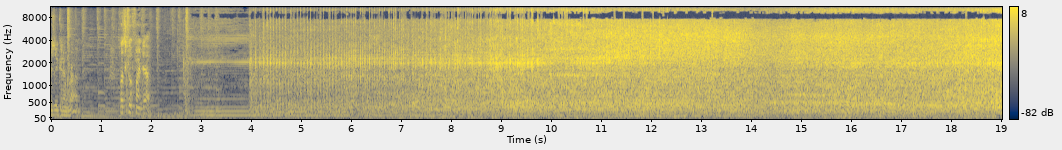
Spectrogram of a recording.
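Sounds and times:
toy train motor whirring: 2.8s - 19.0s
wheels rumbling over rails: 4.0s - 19.0s.

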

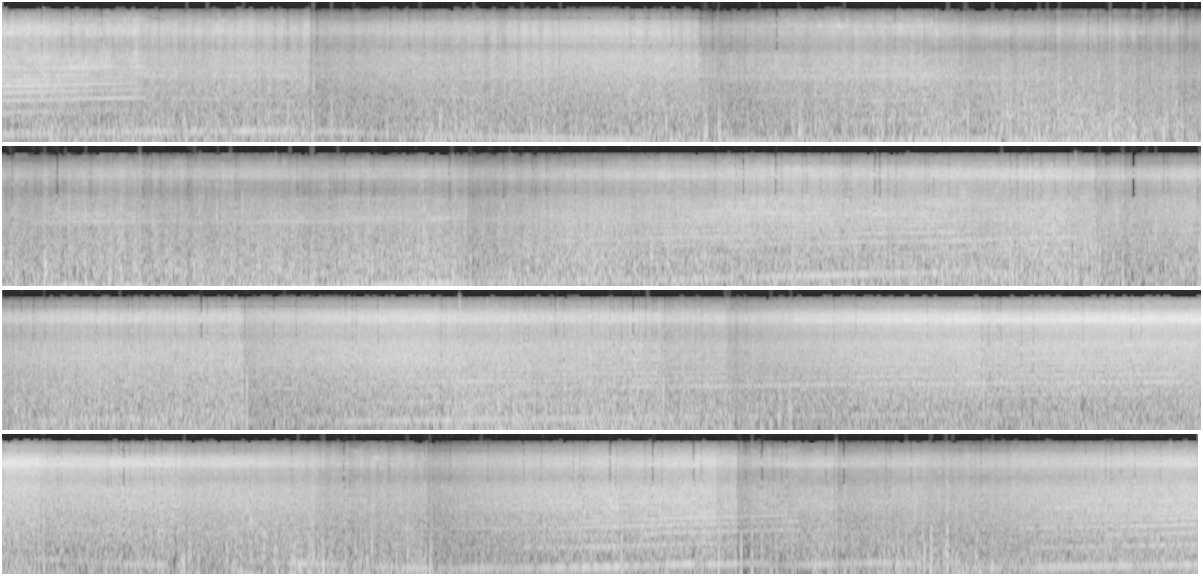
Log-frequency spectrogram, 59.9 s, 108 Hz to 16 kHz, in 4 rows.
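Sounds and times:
car engine accelerating: 0.0s - 59.9s
wind noise: 0.0s - 59.9s.

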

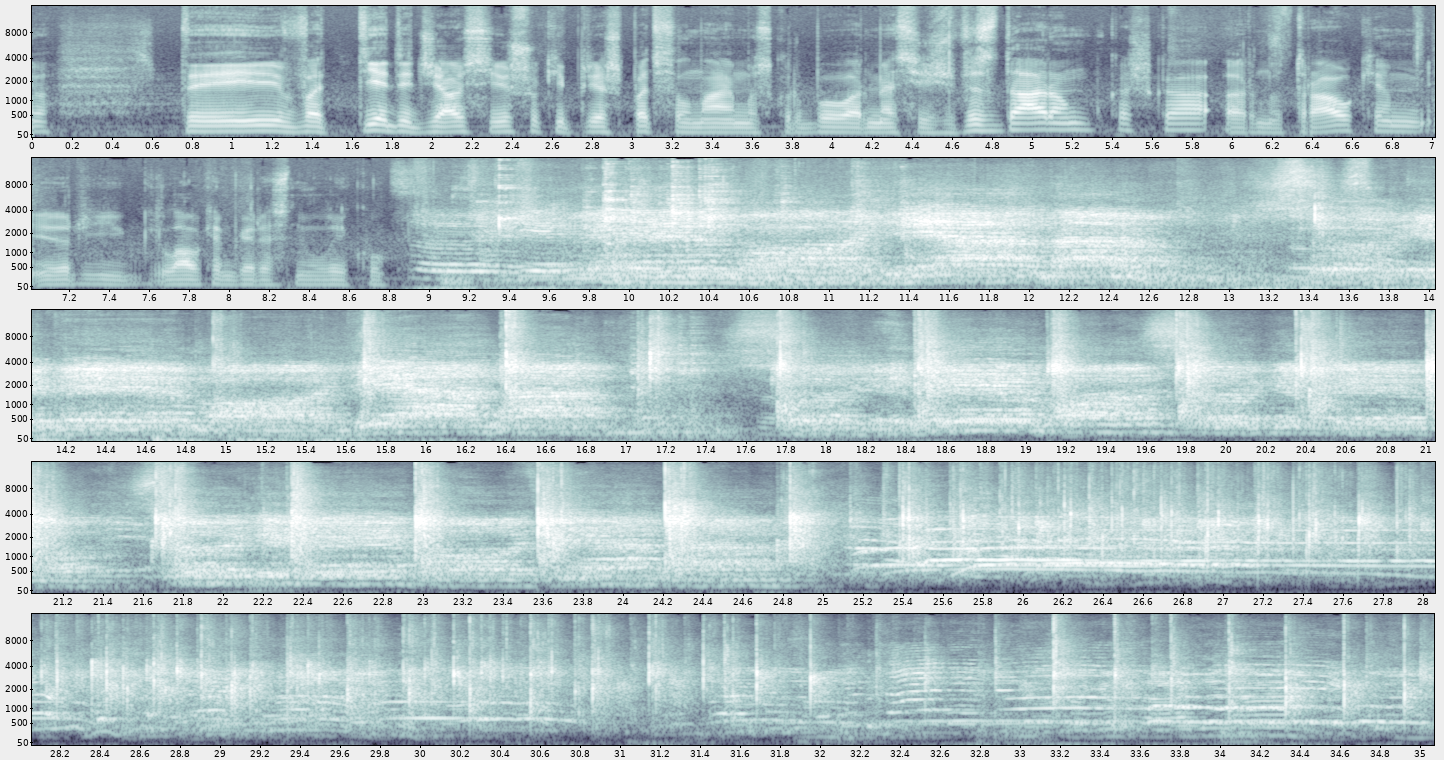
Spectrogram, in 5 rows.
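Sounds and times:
group of people singing: 8.9s - 25.1s, 31.9s - 35.0s
clapping in time: 16.4s - 35.0s.

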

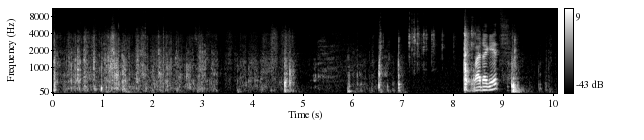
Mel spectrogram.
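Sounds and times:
cardboard box rustling and scraping: 0.0s - 5.0s.

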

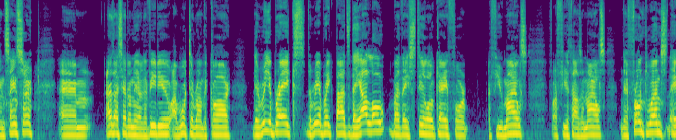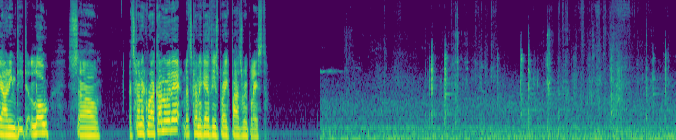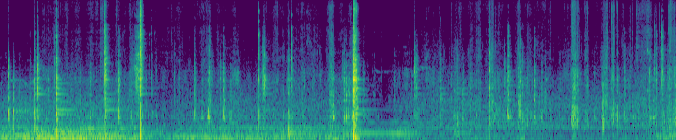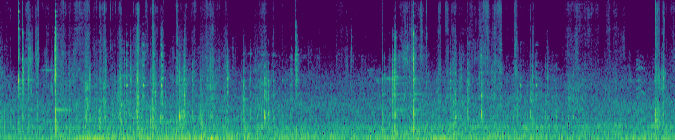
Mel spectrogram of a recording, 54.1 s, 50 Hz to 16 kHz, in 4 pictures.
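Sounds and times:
metallic clicks and clinks of tools: 22.0s - 46.8s.

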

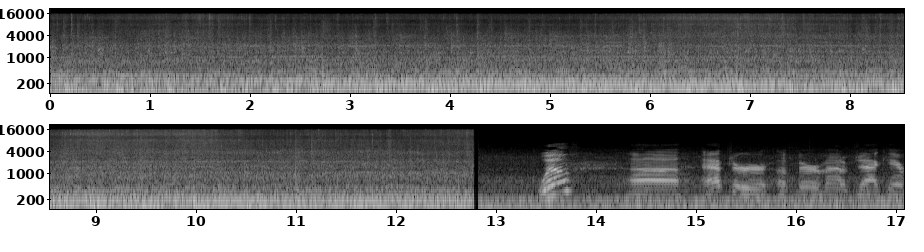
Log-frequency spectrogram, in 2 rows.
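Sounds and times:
vacuum truck droning: 0.0s - 16.9s.

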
